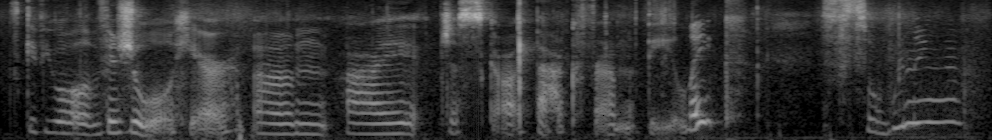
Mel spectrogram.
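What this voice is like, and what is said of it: Slightly hoarse, congested voice. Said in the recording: “Excuse my voice, I'm just finishing off a cold. So hopefully I don't sound too bad.”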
